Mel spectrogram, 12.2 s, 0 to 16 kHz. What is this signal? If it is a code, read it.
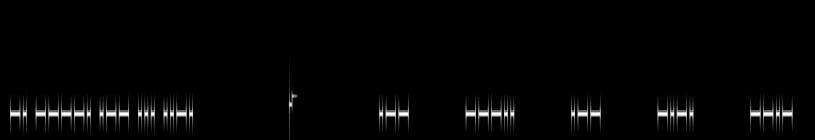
Morse code, heard as a keyed tone, about 25 wpm, spaced as for 13 wpm, 700 Hz. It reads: N9WSF W8WCQ
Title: USA Call Signs - 6x Character Spacing - 25wpm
